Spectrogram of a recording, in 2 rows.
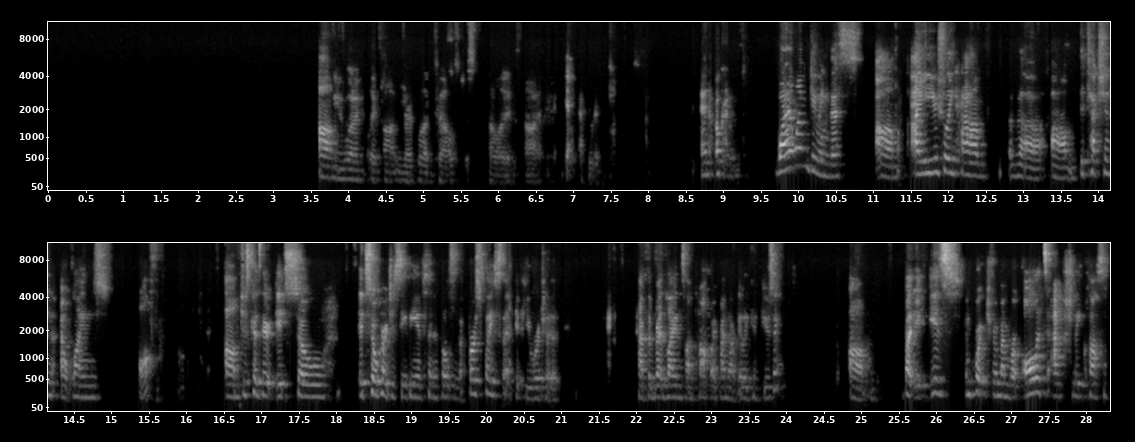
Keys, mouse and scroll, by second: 1.6 click, 2.5 click, 3.7 click, 4.7 click, 5.6 click, 7.2 d, 8.0 d, 11.2 d, 16.8 d, 17.9 d, 20.2-22.1 typing.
